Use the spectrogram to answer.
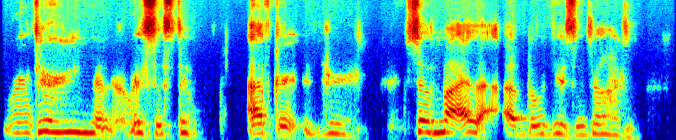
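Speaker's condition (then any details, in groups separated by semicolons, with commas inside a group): Cerebral palsy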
